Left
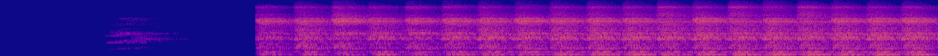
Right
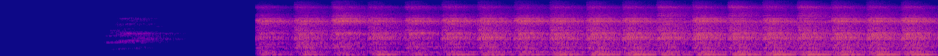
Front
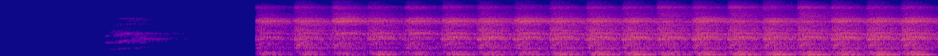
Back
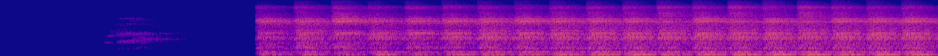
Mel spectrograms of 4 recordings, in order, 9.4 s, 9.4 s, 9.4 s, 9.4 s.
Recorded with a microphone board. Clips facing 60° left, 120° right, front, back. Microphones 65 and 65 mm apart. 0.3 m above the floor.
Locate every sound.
1.0 s a cat meowing: 5° left, 1.1 m
2.5 s hammering: 50° right, 0.7 m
